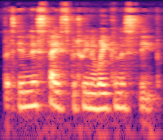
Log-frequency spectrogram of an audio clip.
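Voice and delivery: plain reading voice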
